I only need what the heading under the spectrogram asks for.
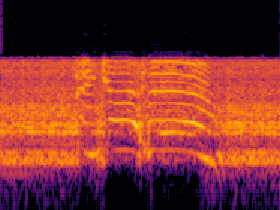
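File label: aircraft destroyed mood high, speech English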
